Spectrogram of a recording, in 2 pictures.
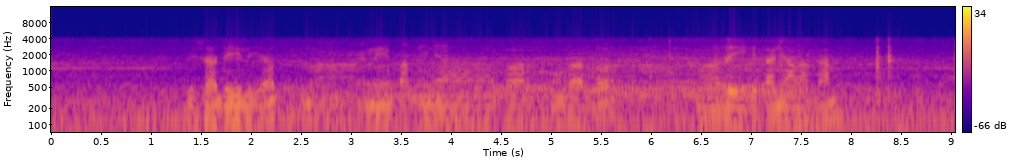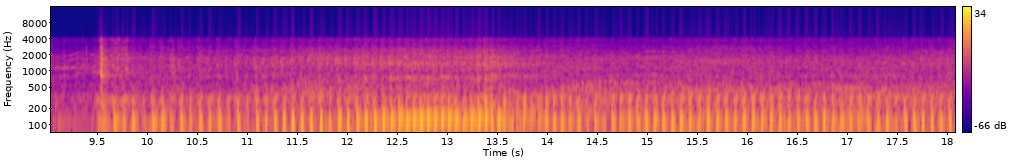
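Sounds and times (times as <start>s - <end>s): motorcycle engine starting and idling: 3.7s - 18.0s.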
